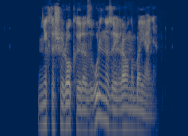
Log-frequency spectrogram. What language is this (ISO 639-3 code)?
bel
